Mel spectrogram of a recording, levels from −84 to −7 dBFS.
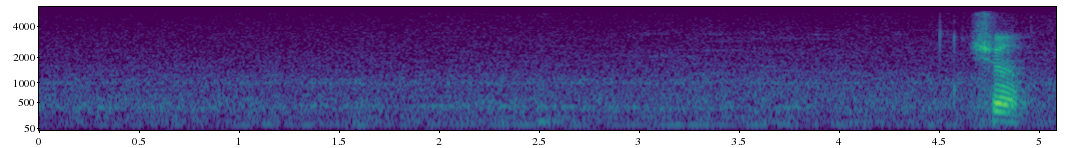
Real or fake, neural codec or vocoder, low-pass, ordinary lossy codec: real; none; 5.4 kHz; AAC, 32 kbps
